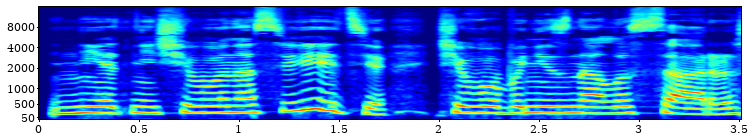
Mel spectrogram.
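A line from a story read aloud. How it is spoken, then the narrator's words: Strange laugh. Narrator (Russian): странно засмеялась она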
